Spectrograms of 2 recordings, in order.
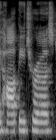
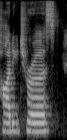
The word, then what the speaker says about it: HathiTrust: is hottie trust uh it's pronounced haughty some people say hothy trust you'll run into people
